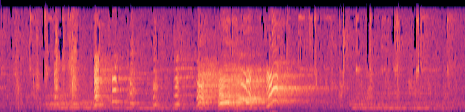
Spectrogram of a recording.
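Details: Maltese dog chasing a Boston terrier around a yard, giving a steady thin whine under squealing, chattering yips that climb higher and louder near the middle, then settle back into the whine.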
